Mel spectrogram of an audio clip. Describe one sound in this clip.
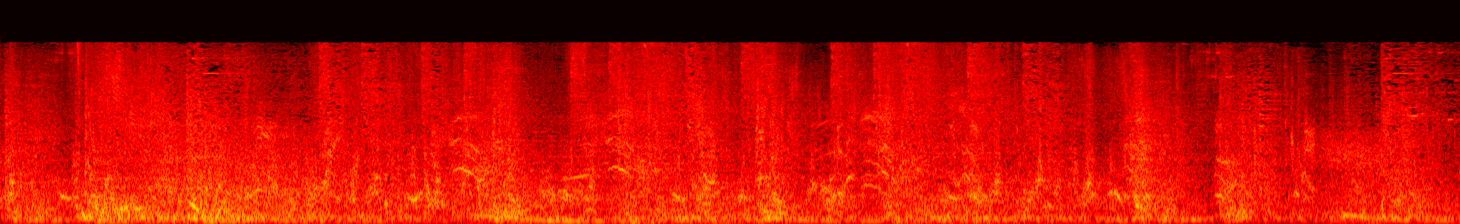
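Weapons clash and smash with loud impacts.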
